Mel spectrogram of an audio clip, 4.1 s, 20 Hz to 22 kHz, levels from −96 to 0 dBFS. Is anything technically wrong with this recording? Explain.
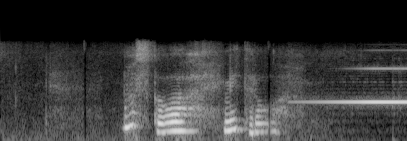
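Yes, there are two kinds of fault.

Lost AMR speech frames occur at 0.83 to 0.86 s and again at 2.67 to 2.72 s, each about 20 ms, consistent with a single failed frame. The wideband decoder bridged each gap by repeating the previous pitch and vocal tract parameters at reduced gain, so each is heard as a short dip or warble in the speech.

Loudspeaker feedback squeal starts at 2.87 s and runs to the end of the clip. The microphone picks up its own loudspeaker, and at 1.2 kHz the loop gain exceeds unity, so that tone builds over roughly a second into a steady squeal about 5 dB above the speech.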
